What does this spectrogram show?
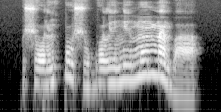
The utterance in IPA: ʃo˧ɾĩ˦ k͡pu˦˨ʃu˨bo˧li˧ ni˧mũ˦mɛ̃˦˨ ba˨

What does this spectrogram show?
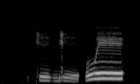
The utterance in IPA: ki˨ɡi˨ | we˦

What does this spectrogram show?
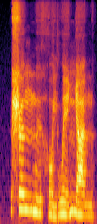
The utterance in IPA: ʂəː˧ŋmɨ˨˩ho˨˩˨j we˨˩˦ɲa˨˩n

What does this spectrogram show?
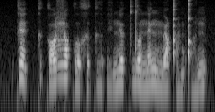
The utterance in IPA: kɛ˥˩ɪ̯kːə̤˥˩kɔ˩˥ ɮɔ˥˩ko˩xə˩kə̤˨˩˦ ʔe̤˩nø˥˩kdo˥˩nɛ˧˥˧ŋ mø˩˥qʼe̤˩mqʼɔ̤˩˥ɲ

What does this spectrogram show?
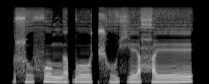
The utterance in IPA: ɬo̤ foŋɐɓoː t͡ʃʰo̤çeː ħeː

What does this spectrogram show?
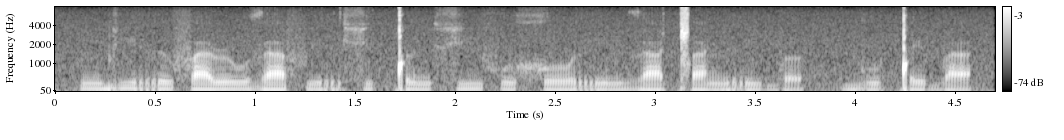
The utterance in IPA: mbirɯfaɹu ðafirxiǃɯn xifu xorin ðaǁaŋribʌ | buǃeba

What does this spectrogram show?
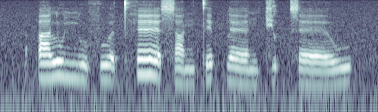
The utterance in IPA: ʔa˧˥lu˧ɲu˧˩fu˧˩ə̯ t̪ʰɛː˥˨ sa˩ŋt̪e˥˨p̚lɛː˩ŋ t͡ɕu˧˩t̚sɛː˩˧w

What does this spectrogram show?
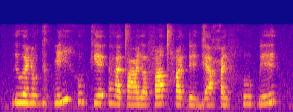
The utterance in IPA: ɾʲuɐ̯ɳo ɡʲopɳihu kʲɛʔɦat ʕiɐ̯fatˤhø ɗɪ ɡʲaħɪfhu ɓɪ

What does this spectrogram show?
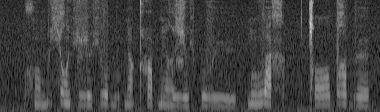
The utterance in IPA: xõbiçʁõç ɮyçvəbu ɠĩqʰɛ ɓĩʁ ʑøçpuvyː | ɠũvax | ǀɔːbʁə bø

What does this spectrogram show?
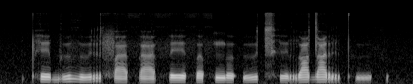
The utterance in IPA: pʰe˧bʉ˧˥˧ ðʉ˩˥rfa˩θa˩ θe˧˩θɐ˧θ ŋə˧˩ʔʉ˧˥˧ t͡sʰɪ˧ru˥dˤe˥rpʰʉ˩θ

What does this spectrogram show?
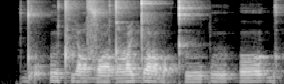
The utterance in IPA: do̰ ʔɯtʰiː zˤo dˤiːt̪ɤː ðˤḛkʰɯːpɯ | ɤɡ

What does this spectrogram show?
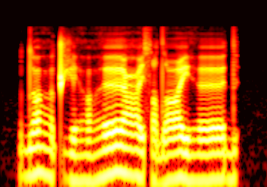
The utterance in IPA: dɒɦɒtʒɛɦɒ ɦɜːʕisɒ dˤeːɦɜːd

